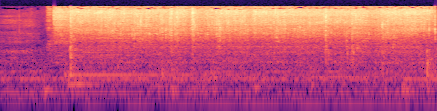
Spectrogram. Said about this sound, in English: I love my little red teapot, and I love brewing my hot water every single morning.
